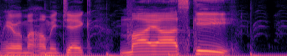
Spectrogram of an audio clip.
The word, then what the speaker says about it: Miosge: with my homie Jake my Oski I just I just learned how to say his name cuz this whole time I thought your name was Jake my mo sage you know sorry about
